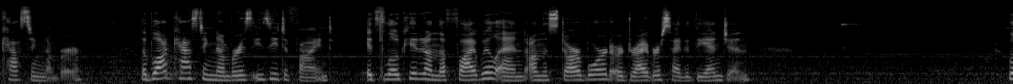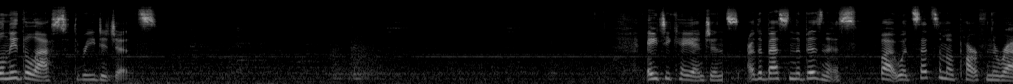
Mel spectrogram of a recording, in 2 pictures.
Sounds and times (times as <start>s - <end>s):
Speech: 0.0s - 0.8s, 1.4s - 7.5s, 10.1s - 11.7s, 16.6s - 20.2s.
